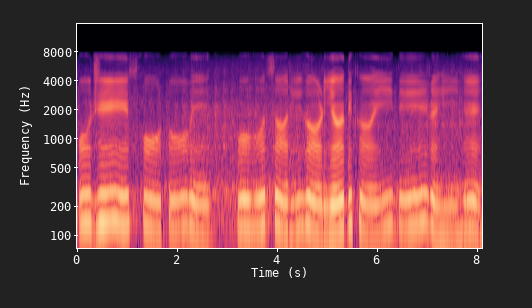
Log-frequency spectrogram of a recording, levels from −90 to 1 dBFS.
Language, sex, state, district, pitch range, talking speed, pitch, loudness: Hindi, male, Madhya Pradesh, Umaria, 110-125 Hz, 80 wpm, 120 Hz, -17 LUFS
